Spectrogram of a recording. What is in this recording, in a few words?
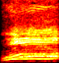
wah group of folks; ooh ahh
